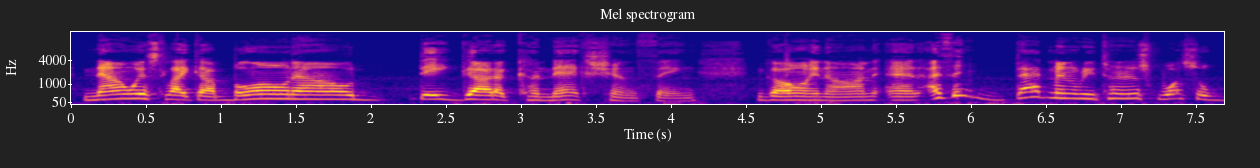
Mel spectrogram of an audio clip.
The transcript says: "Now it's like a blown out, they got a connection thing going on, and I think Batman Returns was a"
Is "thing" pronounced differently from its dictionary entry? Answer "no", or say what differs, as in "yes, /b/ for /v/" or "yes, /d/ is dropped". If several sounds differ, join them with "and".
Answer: no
